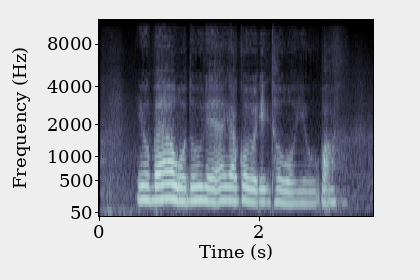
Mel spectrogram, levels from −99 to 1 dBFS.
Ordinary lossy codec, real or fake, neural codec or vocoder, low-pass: MP3, 96 kbps; fake; codec, 16 kHz in and 24 kHz out, 0.4 kbps, LongCat-Audio-Codec, fine tuned four codebook decoder; 10.8 kHz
